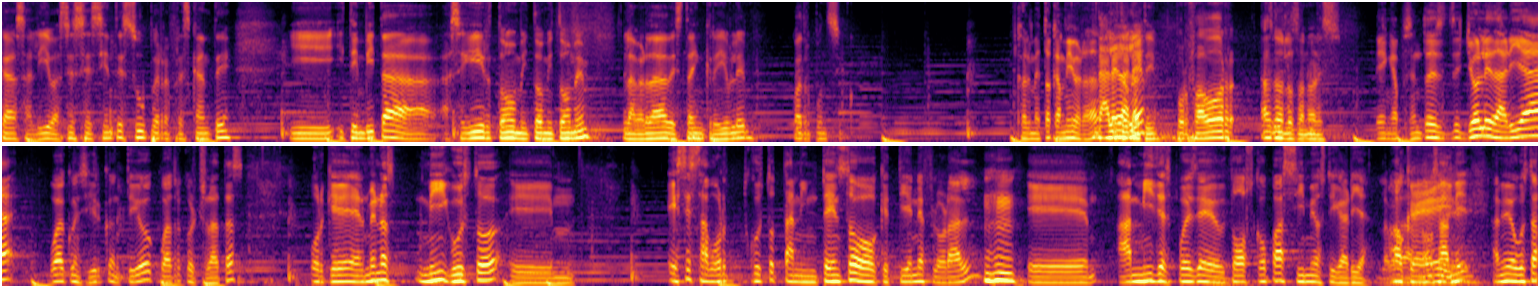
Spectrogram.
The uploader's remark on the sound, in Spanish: Grabado fuera del estudio de DDLB; una vez más en el bar de nuestros buenos amigos.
